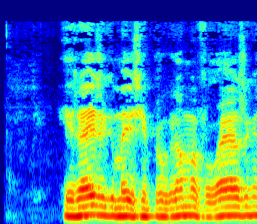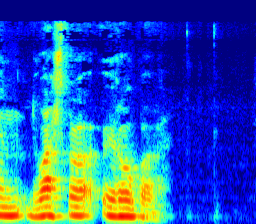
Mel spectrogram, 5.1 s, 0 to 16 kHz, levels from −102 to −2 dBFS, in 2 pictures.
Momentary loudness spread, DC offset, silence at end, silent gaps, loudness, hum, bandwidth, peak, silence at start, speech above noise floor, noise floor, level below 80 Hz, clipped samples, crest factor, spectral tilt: 7 LU; under 0.1%; 0.95 s; none; -17 LUFS; none; 11 kHz; -2 dBFS; 0.65 s; 50 dB; -66 dBFS; -56 dBFS; under 0.1%; 16 dB; -7 dB/octave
